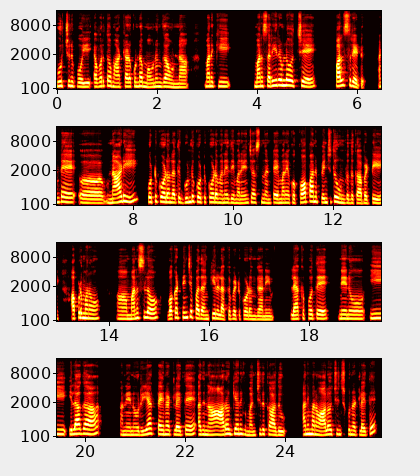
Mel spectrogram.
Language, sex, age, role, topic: Telugu, female, 40-44, guest, మీ శరీరం పంపే సంకేతాలను మీరు సాధారణంగా ఎలా గుర్తిస్తారు?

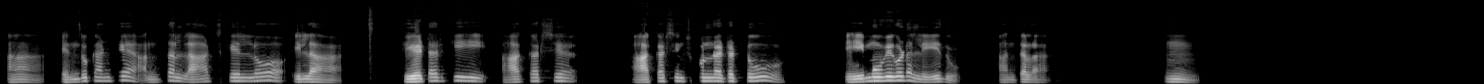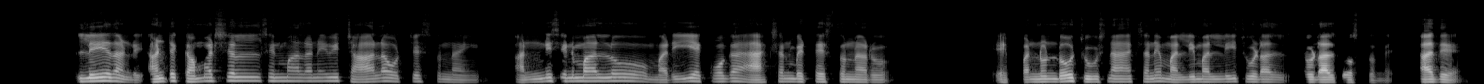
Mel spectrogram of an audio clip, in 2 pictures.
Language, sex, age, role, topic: Telugu, male, 20-24, guest, స్ట్రీమింగ్ వేదికలు మన వినోదాన్ని ఎలా మార్చాయని మీరు భావిస్తున్నారు?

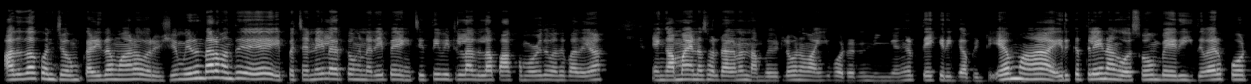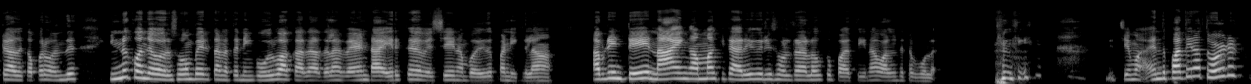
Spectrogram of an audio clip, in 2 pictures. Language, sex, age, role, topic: Tamil, female, 20-24, host, தொழில்நுட்ப வசதிகள் கிராம வளர்ச்சிக்கு எப்படி உதவும்?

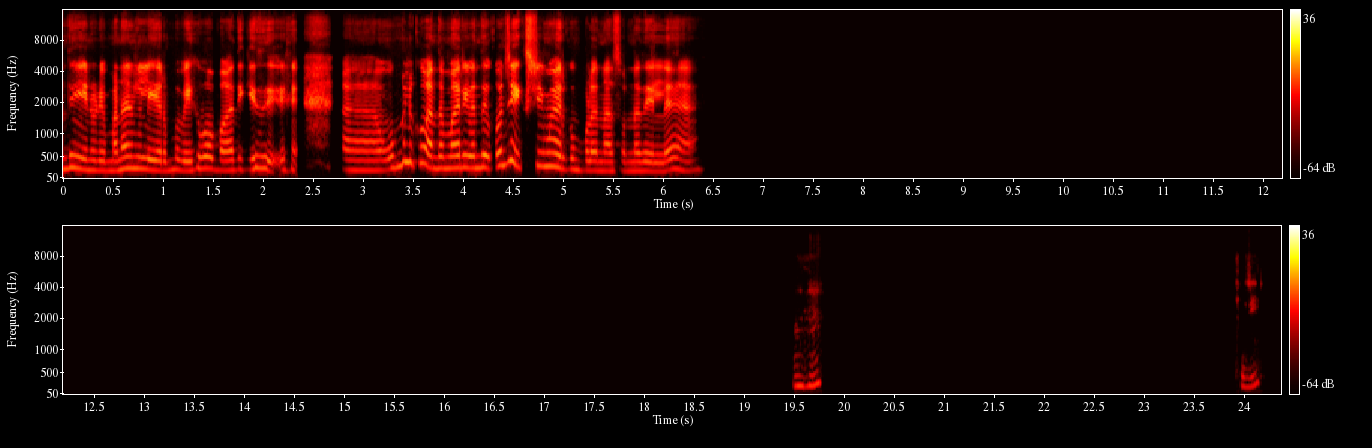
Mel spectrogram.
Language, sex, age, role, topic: Tamil, female, 30-34, host, கல்வியைப் பற்றி உங்கள் குடும்பம் உங்களிடம் என்ன எதிர்பார்க்கிறது?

